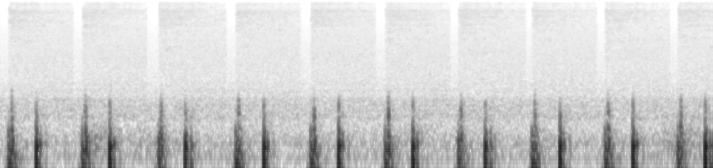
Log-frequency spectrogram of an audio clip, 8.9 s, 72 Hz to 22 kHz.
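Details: Female recorded asleep during an afternoon nap: steady paired lub-dub beats at about 66 a minute, clear and regular; normal heart sounds.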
